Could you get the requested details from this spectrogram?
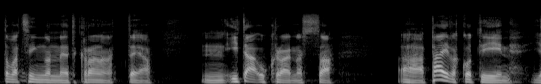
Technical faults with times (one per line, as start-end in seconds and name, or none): none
